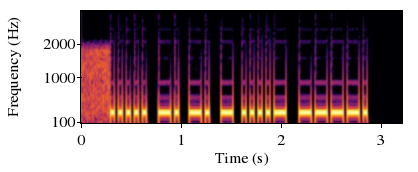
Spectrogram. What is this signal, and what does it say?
Morse code, heard as a keyed tone, about 36 wpm, 310 Hz. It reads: 5NN T49
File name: AUDIO2019 / HA5BA CW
